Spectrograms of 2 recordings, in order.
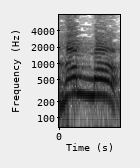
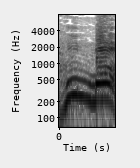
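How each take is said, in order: First: HANNA with an A vowel after the h; fatha on haa. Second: HINNA with an I vowel after the h; kasra on haa. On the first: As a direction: say "hanna", opening the first syllable to A. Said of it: "bi fatxi lhaa". (hanna, haa-da oo fatxo leh) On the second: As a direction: say "hinna", first syllable with a short I. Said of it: "wa kasriha". (hinna, haa-da oo kasro leh) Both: Shown as a demonstration.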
